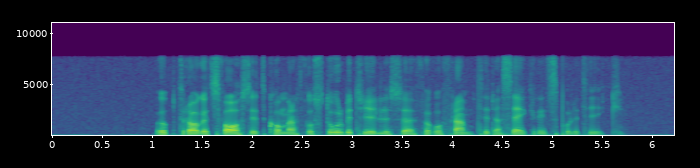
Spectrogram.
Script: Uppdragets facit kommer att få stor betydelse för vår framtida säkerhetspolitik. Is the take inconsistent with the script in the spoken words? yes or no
no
